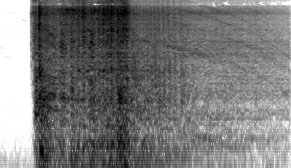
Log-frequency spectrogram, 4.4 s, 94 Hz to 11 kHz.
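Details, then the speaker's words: Katolight 110 kVA diesel genset that wouldn't start in auto or manual, on a temporary line: catches with a sharp burst, then a steady even diesel drone that quiets as it eases down; runs, normal running. "It runs. I'll wait till my dad and my brother get here to test it, test all the voltage and stuff."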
